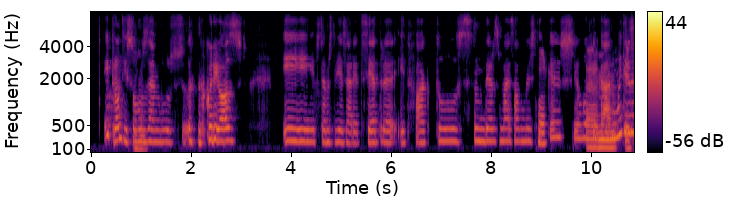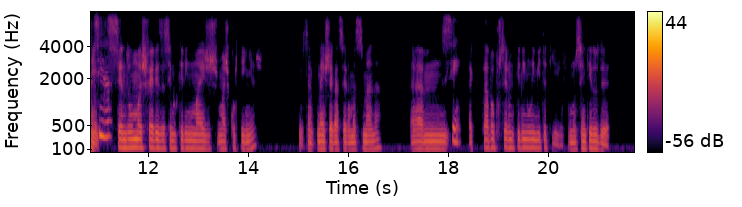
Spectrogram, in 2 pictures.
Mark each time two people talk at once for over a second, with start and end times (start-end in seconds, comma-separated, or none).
9.9-11.3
